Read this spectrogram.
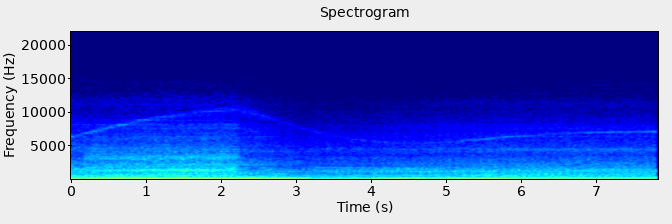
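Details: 2007 Toyota Fortuner 3.0 D4D 1KD-FTV diesel under acceleration: hard, fast rattle from about 1400 rpm upward, riding over the engine note; brand-new injectors fitted, so not an injector problem; knock of unknown origin.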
